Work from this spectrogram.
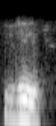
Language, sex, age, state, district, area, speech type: Hindi, male, 30-45, Uttar Pradesh, Bhadohi, rural, conversation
